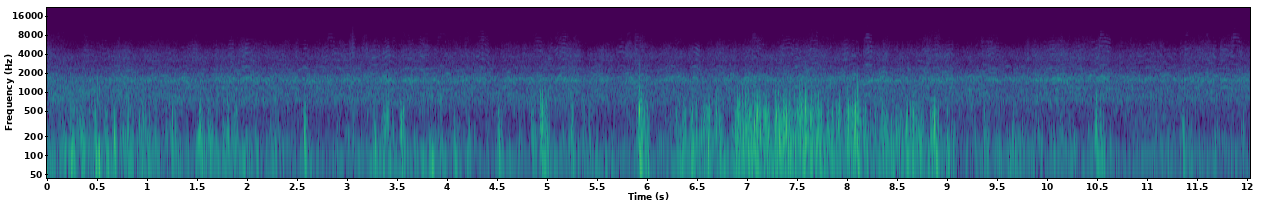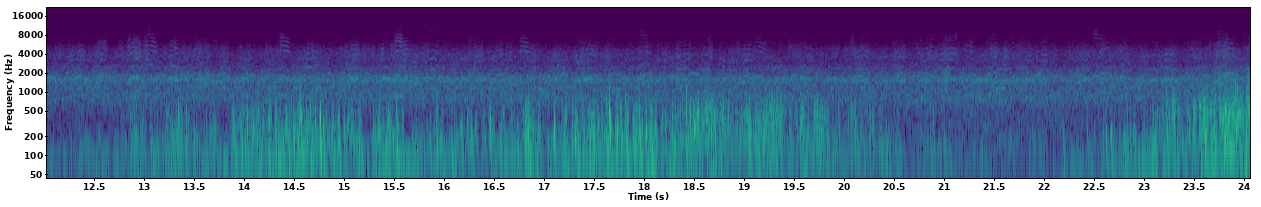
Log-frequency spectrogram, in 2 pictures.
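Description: A huge flock of snow geese calling all at once, a dense, unbroken din of many overlapping goose calls, with wind buffeting the microphone now and then.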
